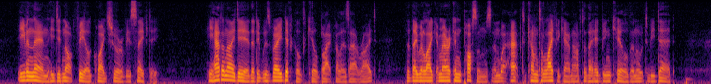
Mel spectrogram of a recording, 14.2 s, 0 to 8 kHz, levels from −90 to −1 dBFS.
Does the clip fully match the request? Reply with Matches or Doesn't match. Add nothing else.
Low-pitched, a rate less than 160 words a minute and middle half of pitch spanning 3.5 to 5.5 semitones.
Doesn't match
